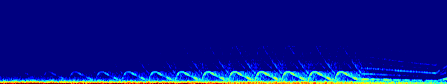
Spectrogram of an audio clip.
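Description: Emergency-vehicle siren in a fast yelp pattern, about three rising sweeps a second, over a low rumble that fades away. Near the end the sweeps stop and the pitch glides down.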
